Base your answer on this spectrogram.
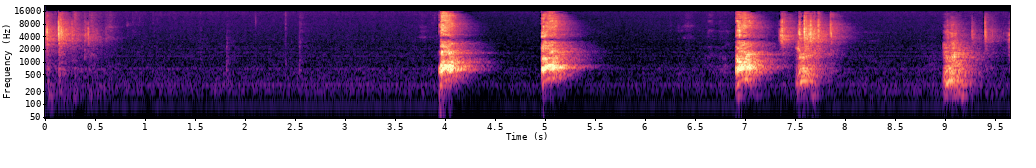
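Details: James, a bulldog, playing with his pillow, gives five short, sharp barks indoors: single barks at about four and five seconds, then a quick double bark near seven seconds and a last one near nine, with silence between.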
